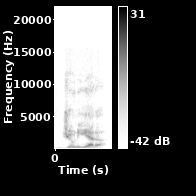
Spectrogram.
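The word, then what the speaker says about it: Juniata: but and pronounced differently j-u-n-i-t-a I think that's how it's it's junietta Junior okay the second one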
